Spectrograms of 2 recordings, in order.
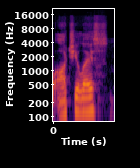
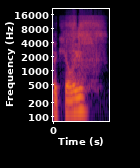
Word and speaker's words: Achilles: it was the guy who said mythological hero Ailes when he meant Achilles AES pronouncing it wrong they said nope you don't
